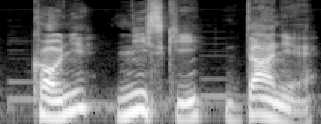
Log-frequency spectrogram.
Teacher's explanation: You start with an N and soften it to ni.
